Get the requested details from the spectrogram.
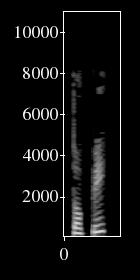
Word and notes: topik: Indonesian

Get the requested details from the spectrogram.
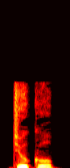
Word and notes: cukup: indonesian

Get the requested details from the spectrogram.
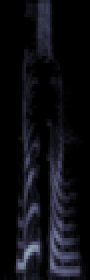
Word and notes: dusun: indonesian

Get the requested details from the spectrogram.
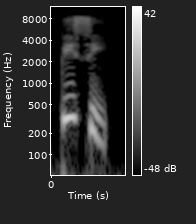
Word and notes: visi: Indonesian

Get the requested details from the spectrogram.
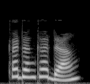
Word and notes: kadang-kadang: Indonesian

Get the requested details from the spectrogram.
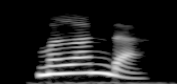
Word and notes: melanda: Indonesian

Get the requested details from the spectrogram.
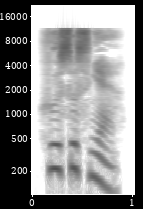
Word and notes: khususnya: Indonesian

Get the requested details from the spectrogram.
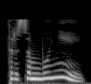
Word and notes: tersembunyi: indonesian

